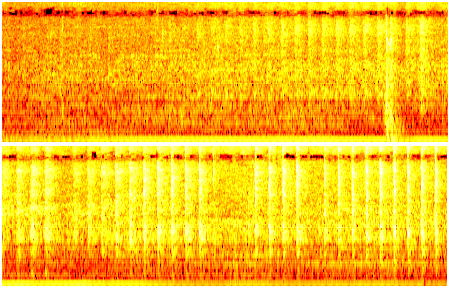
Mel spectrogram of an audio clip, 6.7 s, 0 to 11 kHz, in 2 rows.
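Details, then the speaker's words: 2011 BMW 328i xDrive (N51/N21 engine) bought with a blown engine, oil burning off: a steady low idle with a sharp tapping knock, about three a second, that comes and goes; the owner later concludes it has spun bearings. "such an odd sound"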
